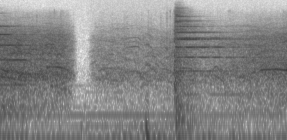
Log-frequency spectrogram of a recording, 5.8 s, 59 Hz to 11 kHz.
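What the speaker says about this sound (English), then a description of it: "The bell has sounded for round four" A boxing ring bell rings at a 1972 heavyweight title fight to start round four, a sharp metallic clang with ringing overtones over crowd noise and a commentator's voice.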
